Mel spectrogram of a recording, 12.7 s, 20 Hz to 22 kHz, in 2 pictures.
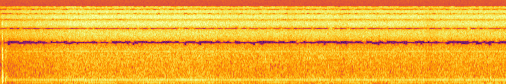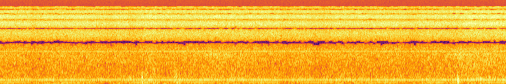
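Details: Envirofan Gold Line 36" industrial ceiling fan model 136F, 2012, mounted close to full rafters, running at medium-low on a custom four-speed control: quiet, even low hum with no ticking, rubbing or wobble; runs smoothly, normal.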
